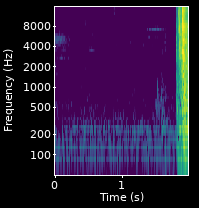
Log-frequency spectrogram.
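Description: Near silence while a clamshell heat press is held shut, then near the end one loud, sharp clunk as the press handle is lifted and the press springs open.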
